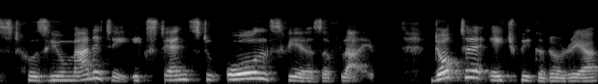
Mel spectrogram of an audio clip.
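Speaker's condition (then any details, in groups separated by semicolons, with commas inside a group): No condition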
